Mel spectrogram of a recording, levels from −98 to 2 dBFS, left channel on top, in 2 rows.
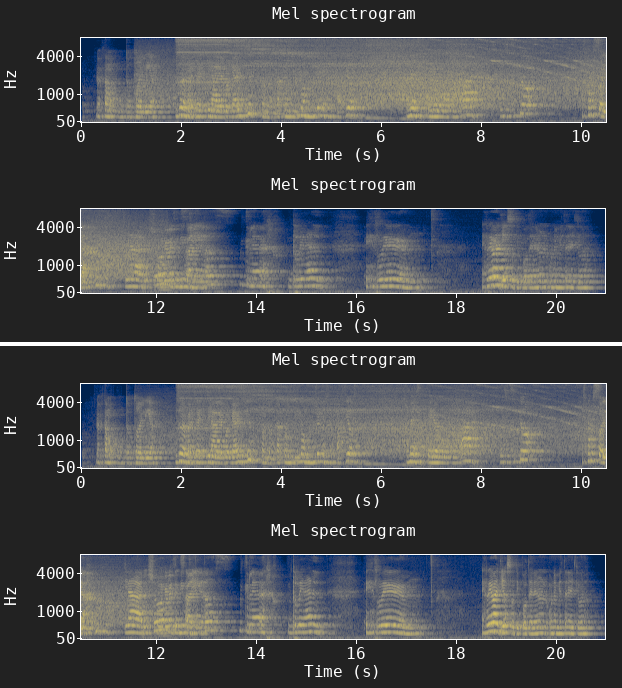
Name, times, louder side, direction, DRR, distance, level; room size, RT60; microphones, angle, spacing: voice 1, 0.3-1.5 1.9-5.7 6.4-7.9 8.4-9.0 10.0-11.1 11.7-13.1, right 1 dB, 15° right, 0 dB, 0.4 m, -27 dB
sound 1, 1.0-12.2, left 5 dB, 80° left, 0.4 m, -34 dB
Domestic sounds home sounds, 1.9-13.3, left 2 dB, 65° left, 0.8 m, -37 dB
voice 2, 11.4-13.2 13.8-17.3 18.5-20.6, right 4 dB, 85° right, 6 dB, 0.4 m, -26 dB
3.8 x 2.8 x 3.3 m, 1.2 s
head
